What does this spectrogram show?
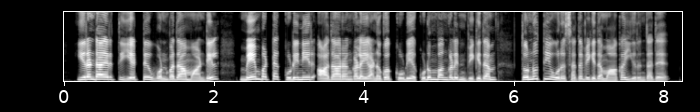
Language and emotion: Tamil, neutral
